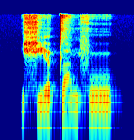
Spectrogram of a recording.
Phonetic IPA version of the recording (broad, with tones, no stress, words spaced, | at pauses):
xi˨˦ə̯t̪a̤˨˩mfu˧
